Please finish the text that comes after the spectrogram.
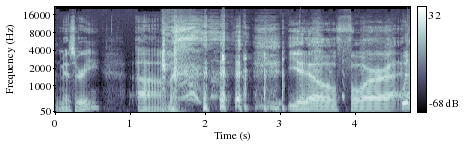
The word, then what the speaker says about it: Missouri: in Missouri Mount Vernon Missouri you know some people like to pronounce it Missouri or Missour um I usually pronounce it Misouri um you know for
